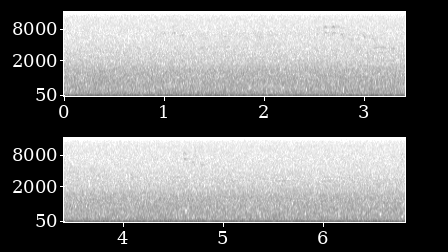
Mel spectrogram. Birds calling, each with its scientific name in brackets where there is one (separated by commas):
Mountain Chickadee (Poecile gambeli)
